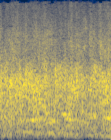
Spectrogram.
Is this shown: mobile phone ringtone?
no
